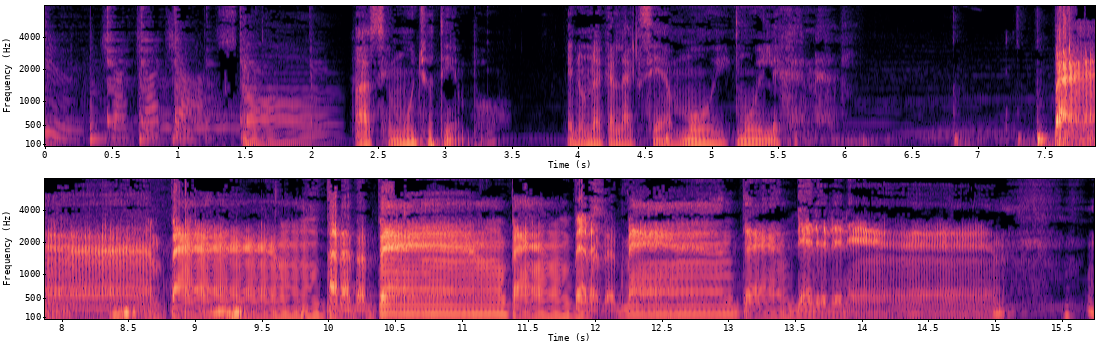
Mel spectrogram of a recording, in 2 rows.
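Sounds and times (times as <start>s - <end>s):
speech: 2.3s - 3.3s, 3.9s - 6.0s, 9.9s - 10.6s
burp: 7.6s - 15.1s.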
